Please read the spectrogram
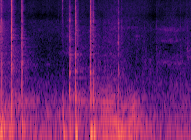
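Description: A few sharp clicks and taps, a quick cluster at the start and another about a second in, with a short low murmur of a voice after the second cluster.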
